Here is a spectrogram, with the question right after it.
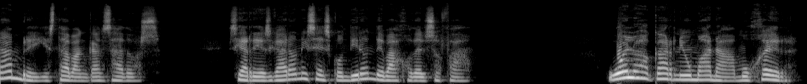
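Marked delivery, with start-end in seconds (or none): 6.1-8.0 loud giant roar, a different voice. A narrator's reading. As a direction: bellow it like a hungry giant. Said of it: "rugió el gigante".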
